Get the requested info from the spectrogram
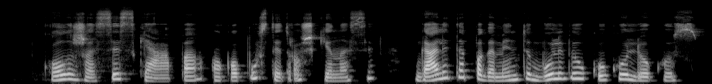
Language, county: Lithuanian, Tauragė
